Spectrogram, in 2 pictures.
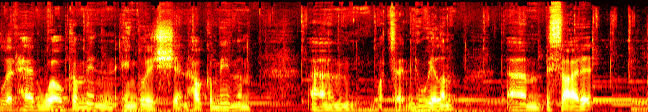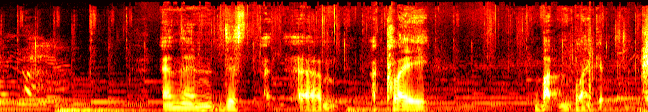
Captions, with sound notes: that had welcome in English and Halq'emeylem, what's that, (speaking foreign language) beside it. And then then just a clay button blanket.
